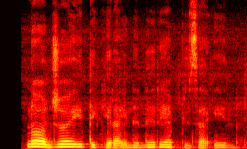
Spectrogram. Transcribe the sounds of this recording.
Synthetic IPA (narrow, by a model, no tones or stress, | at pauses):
nɔd͡ʒɔiit̪ikiɾaʔḭnɛnɛɾɛjapiza̰ʔina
